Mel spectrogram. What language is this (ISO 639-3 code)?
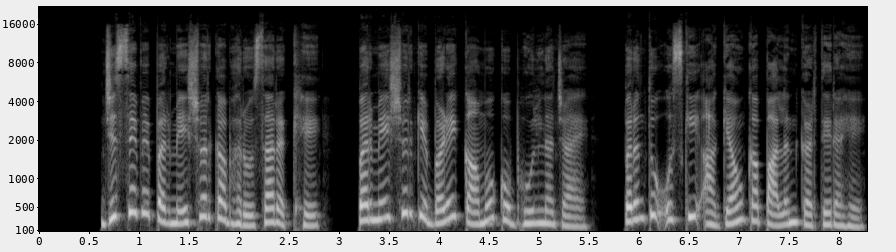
hin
